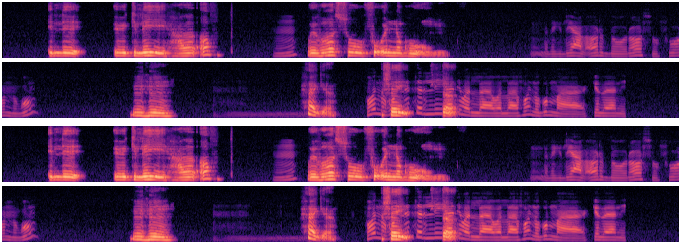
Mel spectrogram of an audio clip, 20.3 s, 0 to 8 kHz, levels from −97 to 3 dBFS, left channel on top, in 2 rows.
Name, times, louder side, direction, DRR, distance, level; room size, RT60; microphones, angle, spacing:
voice 1, 0.7-1.2 1.7-3.2 4.6-6.7 12.1-12.7 14.6-15.2 15.9-16.3 16.8-17.0, right 1 dB, 40° right, 1.4 m, -20 dB
voice 2, 4.1-4.4 7.9-10.7 13.7-13.8 14.4-14.8 15.6-19.5, right 4 dB, 60° right, 8.0 m, -37 dB
head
